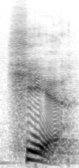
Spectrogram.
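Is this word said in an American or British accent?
American. One vowel sound with an R at the end. "In American English, this would just be one sound and the R at the end"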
